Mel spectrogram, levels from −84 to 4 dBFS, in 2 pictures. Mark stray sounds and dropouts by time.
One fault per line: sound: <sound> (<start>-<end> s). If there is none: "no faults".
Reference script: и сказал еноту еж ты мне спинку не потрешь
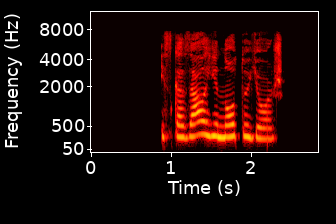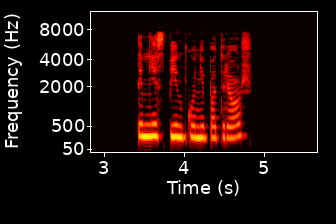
no faults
